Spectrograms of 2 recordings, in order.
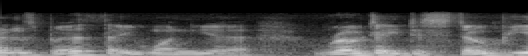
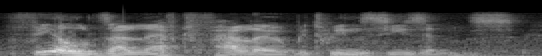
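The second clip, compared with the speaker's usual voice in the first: grand, raised olde-English storyteller read; dramatic prophecy reading; 4 semitones higher than usual. Acted. Host reading medieval omens to listeners, grand storyteller voice. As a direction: proclaim each omen like a town crier.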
